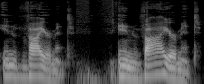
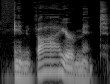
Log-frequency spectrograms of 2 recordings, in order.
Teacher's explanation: The stress is on the second and fourth syllable.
